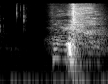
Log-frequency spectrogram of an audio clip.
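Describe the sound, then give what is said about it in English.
A single sneeze bursts out after a brief quiet intake of breath, a loud, noisy blast that trails off with no talking around it. “God bless you.”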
